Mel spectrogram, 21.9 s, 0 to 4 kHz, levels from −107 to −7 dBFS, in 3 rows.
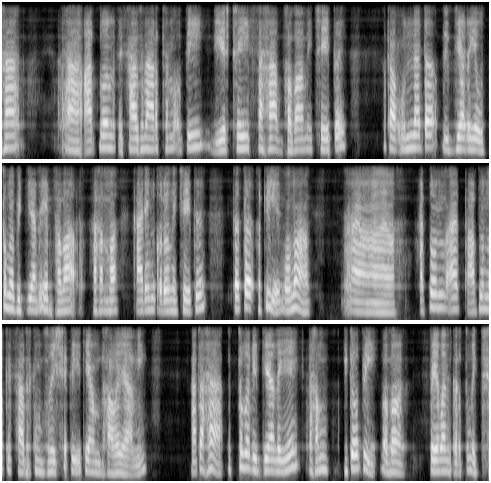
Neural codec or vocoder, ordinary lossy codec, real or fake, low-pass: codec, 24 kHz, 1 kbps, SNAC; none; fake; 3.6 kHz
